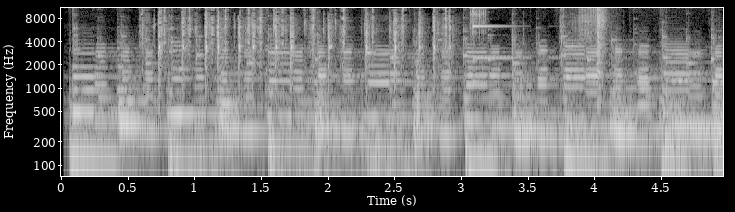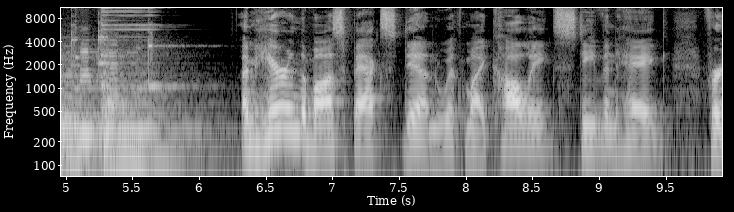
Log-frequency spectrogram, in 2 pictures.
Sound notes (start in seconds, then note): 0.0 playful music; 0.6 typewriter keys clicking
